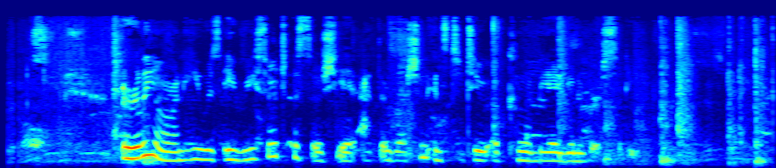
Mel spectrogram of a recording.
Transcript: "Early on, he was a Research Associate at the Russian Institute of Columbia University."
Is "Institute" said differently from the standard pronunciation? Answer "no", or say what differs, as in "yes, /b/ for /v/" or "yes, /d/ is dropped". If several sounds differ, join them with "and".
no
